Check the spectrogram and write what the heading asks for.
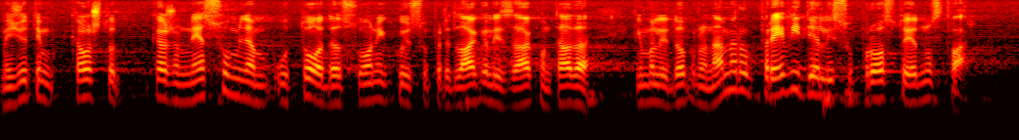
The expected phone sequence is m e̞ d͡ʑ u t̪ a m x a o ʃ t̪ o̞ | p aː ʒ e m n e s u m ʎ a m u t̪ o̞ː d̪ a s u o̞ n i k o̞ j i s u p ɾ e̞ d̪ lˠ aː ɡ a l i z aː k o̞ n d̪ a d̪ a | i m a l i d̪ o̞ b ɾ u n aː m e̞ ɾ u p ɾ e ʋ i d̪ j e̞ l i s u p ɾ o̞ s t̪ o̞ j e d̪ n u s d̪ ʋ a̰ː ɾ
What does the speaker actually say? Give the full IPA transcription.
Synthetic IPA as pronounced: m e̞ d͡ʑ u t̪ i m k a o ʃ t̪ o̞ | k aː ʒ e m n e s u m ʎ a m u t̪ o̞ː d̪ a s u o̞ n i k o̞ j i s u p ɾ e̞ d̪ lˠ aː ɡ a l i z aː k o̞ n t̪ a d̪ a | i m a l i d̪ o̞ b ɾ u n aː m e̞ ɾ u p ɾ e ʋ i d̪ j e̞ l i s u p ɾ o̞ s t̪ o̞ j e d̪ n u s t̪ ʋ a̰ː ɾ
